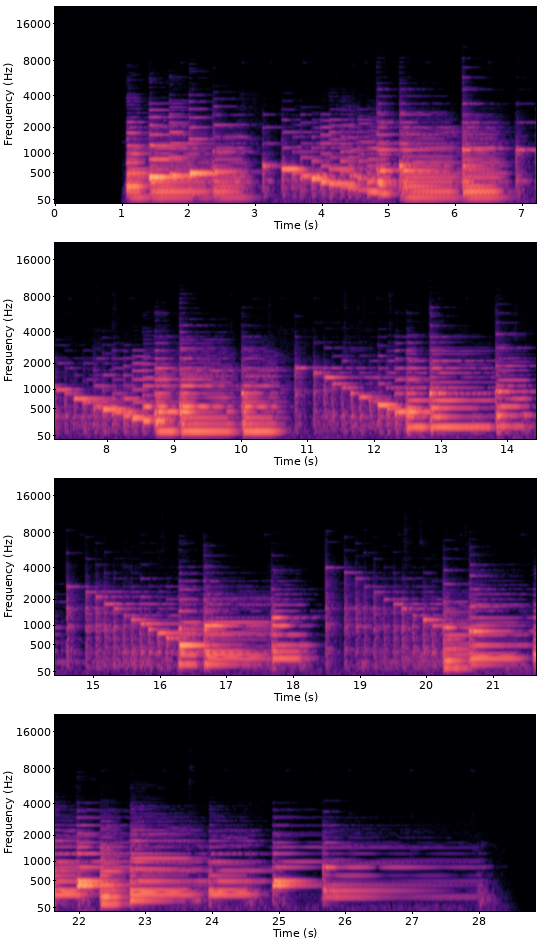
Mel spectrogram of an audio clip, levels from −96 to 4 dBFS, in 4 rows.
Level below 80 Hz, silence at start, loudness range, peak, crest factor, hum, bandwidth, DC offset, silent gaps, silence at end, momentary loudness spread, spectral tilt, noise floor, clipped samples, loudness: -54 dBFS; 1.05 s; 8 LU; -8 dBFS; 20 dB; none; 6.2 kHz; under 0.1%; none; 0.8 s; 20 LU; -9.5 dB/octave; -66 dBFS; under 0.1%; -26 LUFS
